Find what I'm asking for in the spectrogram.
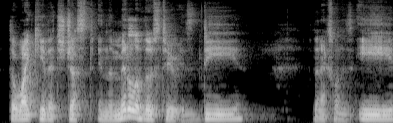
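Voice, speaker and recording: This man has a fairly low pitch and speaks at a fairly slow pace. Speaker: music teacher. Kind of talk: tutorial.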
